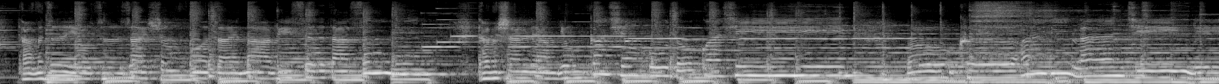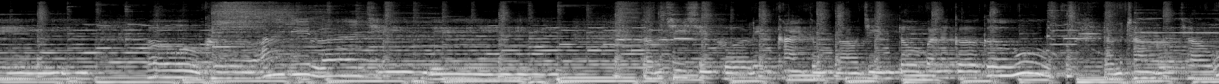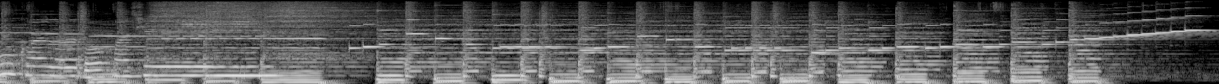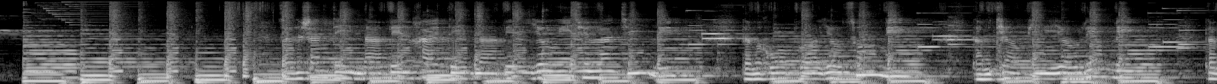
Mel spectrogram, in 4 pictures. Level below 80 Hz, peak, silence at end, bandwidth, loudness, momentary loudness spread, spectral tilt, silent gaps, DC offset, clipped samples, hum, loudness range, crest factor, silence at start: -34 dBFS; 0 dBFS; 0 s; over 20 kHz; -12 LUFS; 4 LU; -5 dB/octave; none; under 0.1%; under 0.1%; none; 2 LU; 12 dB; 0 s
